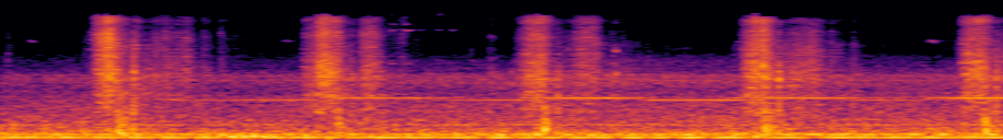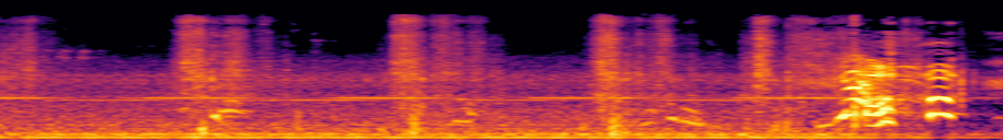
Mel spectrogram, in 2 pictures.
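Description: A boy jumping on a trampoline, landing on the mat with a sharp thump about once a second, nine bounces in a row. A boy shouts near the end.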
